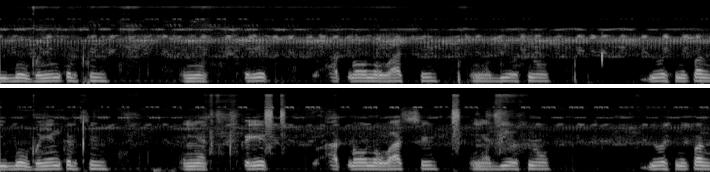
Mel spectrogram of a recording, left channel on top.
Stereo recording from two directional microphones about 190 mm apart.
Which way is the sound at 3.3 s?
15° right (ahead or behind).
